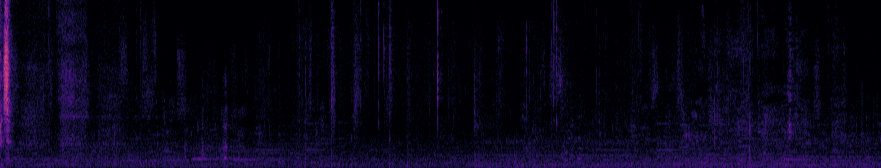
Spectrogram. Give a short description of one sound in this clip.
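Soft footsteps creak on wooden floorboards.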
